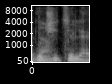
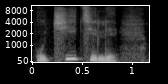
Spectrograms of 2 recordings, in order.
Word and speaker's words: учителя: Переход ударения на окончание вместе с меной окончания «и» на «а» – это процесс, который затронул большое количество русских существительных мужского рода с нулевым окончанием. Процесс этот идет с XVIII века и не завершен до сих пор. Поэтому, когда сегодня мы слышим по радио, как кто-то говорит «учители», мы просто слышим архаичное ударение.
